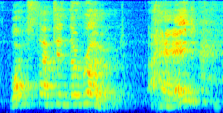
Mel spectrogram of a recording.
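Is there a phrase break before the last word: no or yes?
yes. A break splits off the last word. It asks about a head lying in the road. "At the bottom"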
